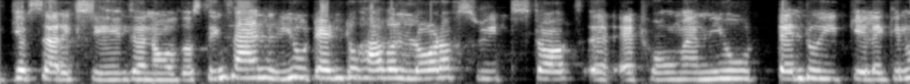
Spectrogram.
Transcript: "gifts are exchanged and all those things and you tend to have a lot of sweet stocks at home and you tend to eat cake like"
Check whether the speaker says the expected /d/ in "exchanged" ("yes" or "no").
no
